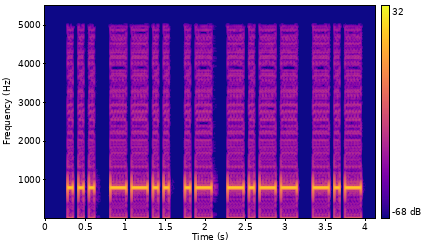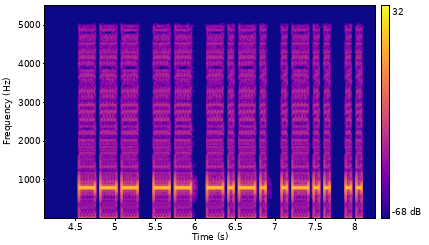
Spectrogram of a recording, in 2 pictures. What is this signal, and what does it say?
Morse code, heard as a keyed tone, about 18 wpm, 800 Hz. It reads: SZAYK OMCLI
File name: cours-du-lundi files / cours-1852-texte-chiffre-vitesse-17MPM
